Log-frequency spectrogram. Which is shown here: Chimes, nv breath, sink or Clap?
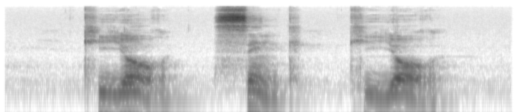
sink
